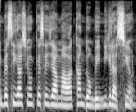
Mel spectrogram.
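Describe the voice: A woman with a Colombian accent talks fast at a fairly high pitch, her tone dark and mellow and her intonation fairly even.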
